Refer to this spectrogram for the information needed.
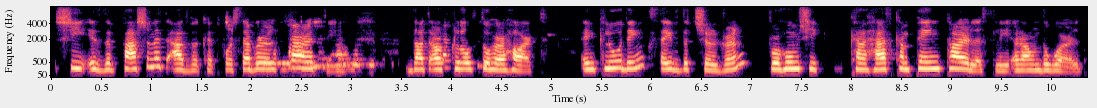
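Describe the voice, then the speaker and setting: A young woman from Egypt, a native Arabic speaker, giving an earnest, measured welcome speech as event host over a video call. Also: on the high side, no room sound. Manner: earnest, measured, with soft filler sounds. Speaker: event host, student union president.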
